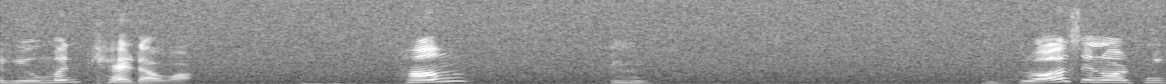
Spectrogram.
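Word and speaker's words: cadaver: हम कहते हैं ह्यूमन कैडावर। अच्छा, आप यहाँ पे इसकी प्रोनाउंसिएशन गलत नहीं करनी कि आप इसको कैडावीर बोल दें, नो, इट्स कैडावर। तो अगेन एंड अगेन आपने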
